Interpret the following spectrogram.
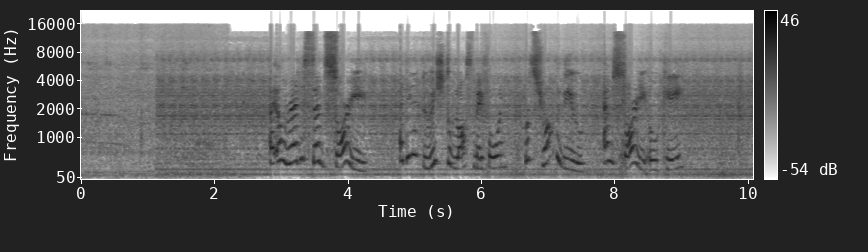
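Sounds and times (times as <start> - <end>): low mechanical hum: 0.0 - 10.0
steady high tone: 0.0 - 10.0.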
